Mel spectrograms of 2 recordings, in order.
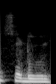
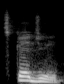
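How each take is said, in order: First: शेड्यूल begun with a plain "sh/s" sound, no k; common local pronunciation. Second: स्केड्यूल begun with an "sk" cluster; exact pronunciation. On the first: Teacher showing students what people mostly say, शेड्यूल with no k. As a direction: say शेड्यूल as "se-dyool", without any k. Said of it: "इसको mostly अपने क्या बोलते हैं". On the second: Teacher giving students the exact pronunciation, स्केड्यूल with sk. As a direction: say स्केड्यूल as "ske-jool", k clearly sounded. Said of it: "exact pronunciation आप इसको". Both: Shown as a demonstration.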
